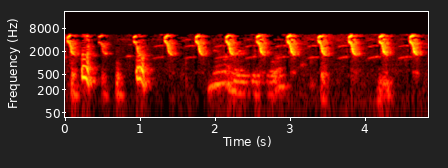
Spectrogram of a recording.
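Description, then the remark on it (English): A bird calls with a steady series of about a dozen sharp, high chirps, evenly spaced and fairly loud, while people talk quietly underneath. “When we say something pithy, the bird pops out.”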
